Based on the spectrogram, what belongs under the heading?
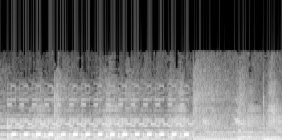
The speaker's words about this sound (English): My phone had been ringing off the hook for what seemed like an hour.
